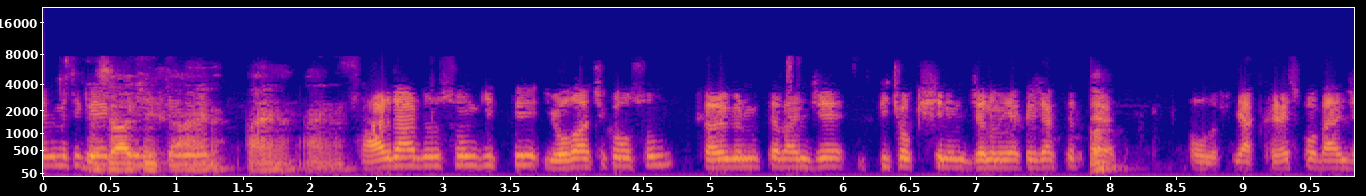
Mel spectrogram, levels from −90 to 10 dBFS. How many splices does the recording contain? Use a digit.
2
